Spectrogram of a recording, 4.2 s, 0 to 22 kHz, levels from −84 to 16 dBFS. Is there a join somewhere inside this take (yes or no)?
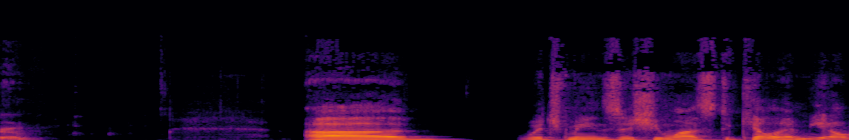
no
